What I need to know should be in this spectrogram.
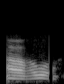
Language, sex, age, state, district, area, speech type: Assamese, male, 45-60, Assam, Barpeta, rural, conversation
